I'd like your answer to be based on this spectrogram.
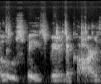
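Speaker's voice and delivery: high, mocking plea to the spirit; a readers' overeager begging, mocked; mock pleading. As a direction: mimic someone begging the cards to speak. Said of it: "why we be like".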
